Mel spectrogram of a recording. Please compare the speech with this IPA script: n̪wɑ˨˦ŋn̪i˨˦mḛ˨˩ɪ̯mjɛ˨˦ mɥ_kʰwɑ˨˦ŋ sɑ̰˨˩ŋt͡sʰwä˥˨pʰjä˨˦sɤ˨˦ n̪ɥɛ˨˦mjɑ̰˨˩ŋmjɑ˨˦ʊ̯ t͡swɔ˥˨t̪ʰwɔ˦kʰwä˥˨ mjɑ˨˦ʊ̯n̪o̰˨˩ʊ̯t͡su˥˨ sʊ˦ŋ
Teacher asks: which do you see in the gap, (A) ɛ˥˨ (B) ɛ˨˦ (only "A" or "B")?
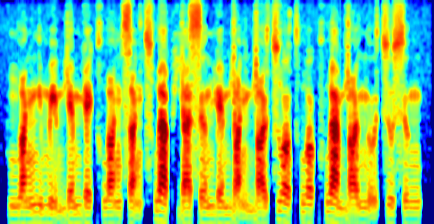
B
